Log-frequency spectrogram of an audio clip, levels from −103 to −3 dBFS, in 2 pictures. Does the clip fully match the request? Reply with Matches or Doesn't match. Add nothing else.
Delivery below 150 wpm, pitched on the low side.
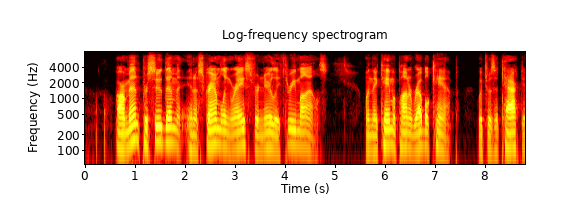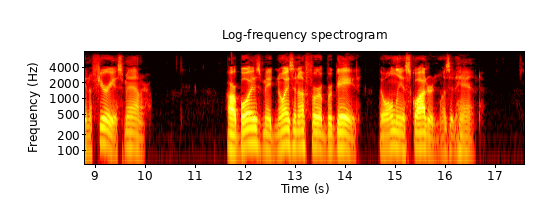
Matches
